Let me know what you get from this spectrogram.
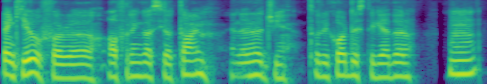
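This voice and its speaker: Guy hosting a podcast, warm low-key voice, lots of uhs and pauses. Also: little pitch movement. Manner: thoughtful, hesitant, many fillers. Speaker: podcast host. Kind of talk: casual podcast conversation.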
